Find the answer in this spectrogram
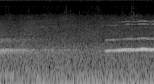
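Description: A soprano's held note fades away into a brief quiet pause. About a second and a half in, she starts a new sustained note with vibrato.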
